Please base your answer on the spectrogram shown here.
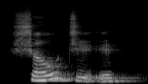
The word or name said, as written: shouzhi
